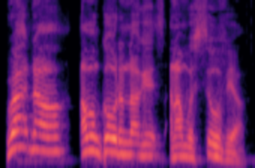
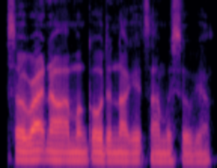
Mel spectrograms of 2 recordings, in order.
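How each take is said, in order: First: It is spoken with a rhythmic, musical cadence. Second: It is spoken plainly, without a set rhythm.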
